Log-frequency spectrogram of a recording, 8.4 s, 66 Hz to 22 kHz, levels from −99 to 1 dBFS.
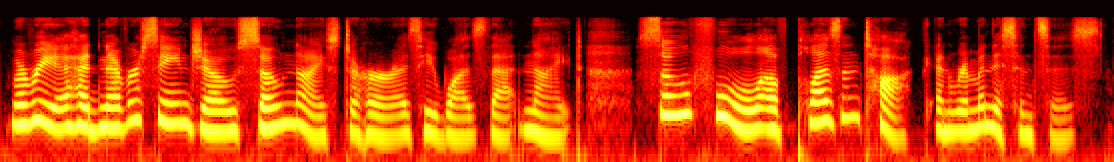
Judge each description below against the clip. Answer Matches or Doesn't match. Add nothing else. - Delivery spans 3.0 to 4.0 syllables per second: Matches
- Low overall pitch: Doesn't match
